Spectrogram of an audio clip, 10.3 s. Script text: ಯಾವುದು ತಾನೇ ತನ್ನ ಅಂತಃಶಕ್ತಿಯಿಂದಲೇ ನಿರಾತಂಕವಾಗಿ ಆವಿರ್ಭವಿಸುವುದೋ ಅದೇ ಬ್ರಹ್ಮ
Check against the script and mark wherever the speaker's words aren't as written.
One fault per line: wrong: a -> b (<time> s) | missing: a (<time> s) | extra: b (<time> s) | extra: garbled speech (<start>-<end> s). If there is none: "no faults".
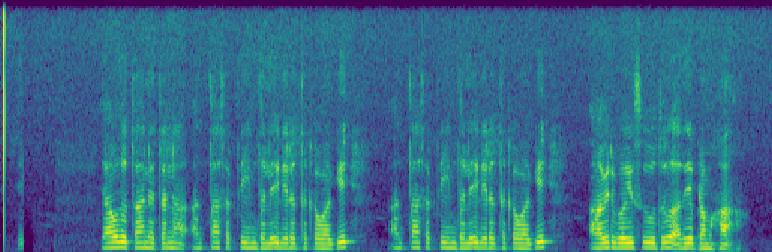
extra: ಅಂತಃಶಕ್ತಿಯಿಂದಲೇ ನಿರಾತಂಕವಾಗಿ (5.2 s)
